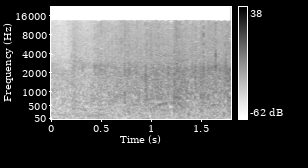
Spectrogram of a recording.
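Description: An audience claps together in a steady, dense wash of many hands, holding an even loudness for just under two seconds with no voices standing out.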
